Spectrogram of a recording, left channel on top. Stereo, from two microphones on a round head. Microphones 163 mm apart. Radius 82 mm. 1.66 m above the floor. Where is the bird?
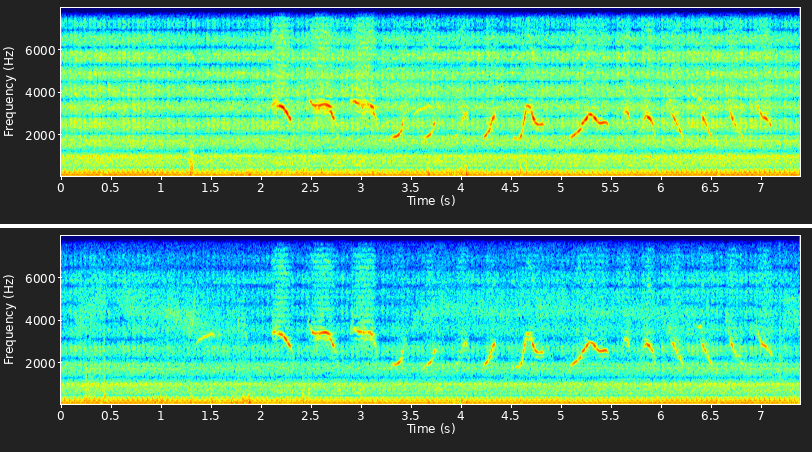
35° left (ahead or behind).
